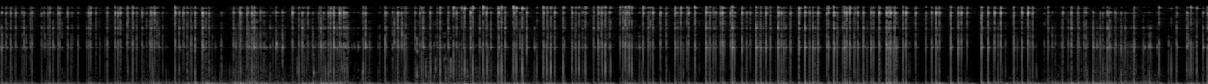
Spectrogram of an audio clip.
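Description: Long acrylic nails rapidly tap and scratch the surface of a hand-sized, hollow, textured glitter glass cup. The result is a dense, continuous stream of short clicks and scraping over a heavy low-end thump, with faint bright glassy clinks on top.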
